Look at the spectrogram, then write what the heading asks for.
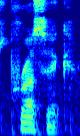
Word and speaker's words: Prusik: For some reason, I seem to always want to call this a Prusik knot, but most people seem to pronounce it as Prusik.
